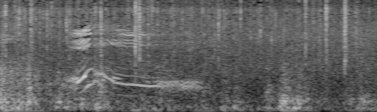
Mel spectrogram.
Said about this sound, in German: Und auf einmal begann es zu regnen. Aus dem Nichts heraus.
